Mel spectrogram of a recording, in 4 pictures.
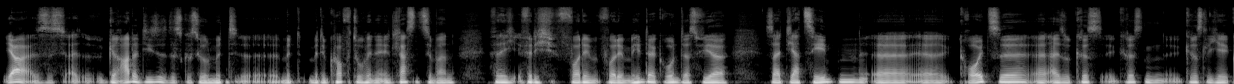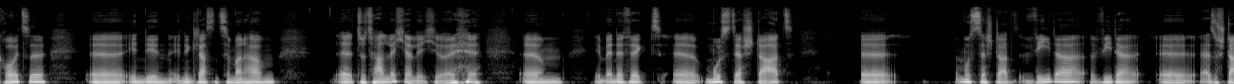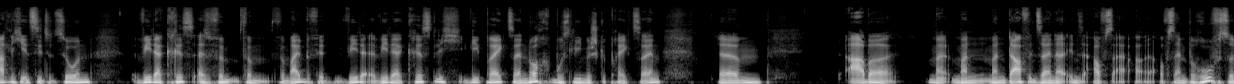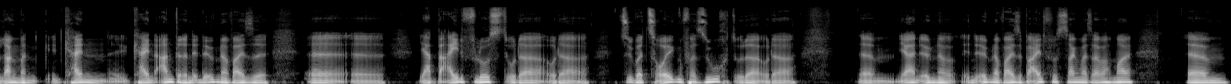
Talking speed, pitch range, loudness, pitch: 155 wpm, 85-105 Hz, -19 LUFS, 95 Hz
